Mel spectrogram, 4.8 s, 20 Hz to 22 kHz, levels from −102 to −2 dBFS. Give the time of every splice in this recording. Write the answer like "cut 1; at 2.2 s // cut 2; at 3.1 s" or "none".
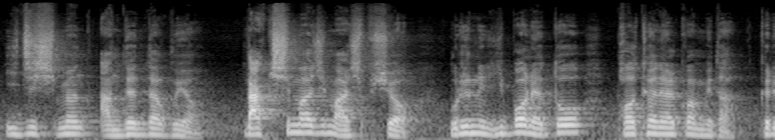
cut 1; at 1.4 s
